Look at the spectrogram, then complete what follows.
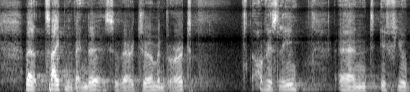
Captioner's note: speaks in German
